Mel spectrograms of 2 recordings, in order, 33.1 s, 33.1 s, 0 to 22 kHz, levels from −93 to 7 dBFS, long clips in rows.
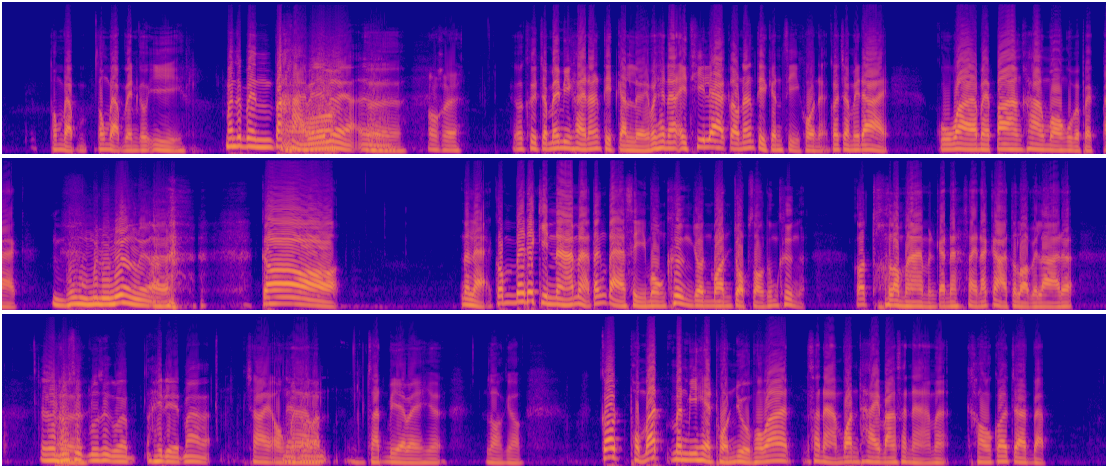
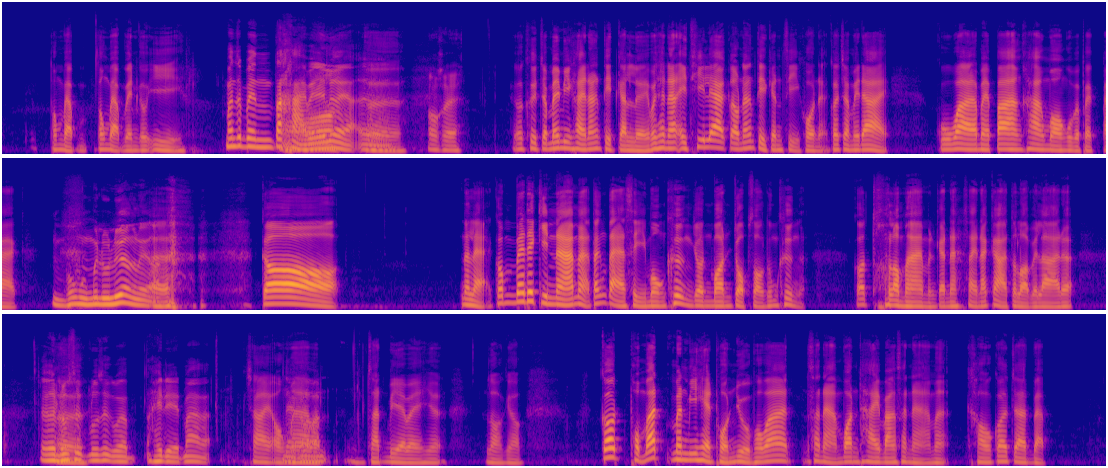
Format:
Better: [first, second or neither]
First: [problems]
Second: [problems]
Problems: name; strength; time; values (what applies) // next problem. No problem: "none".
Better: second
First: distortion; heavy; 6% of the sound clipped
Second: none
